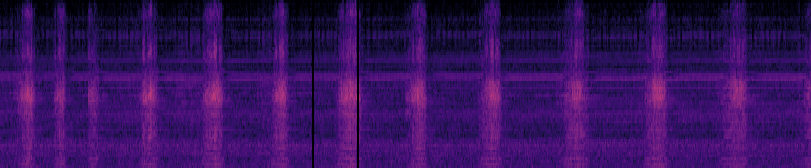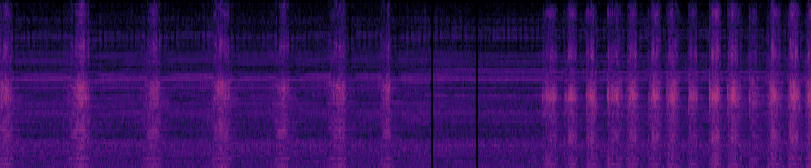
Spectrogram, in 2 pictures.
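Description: Handheld engraving drill grinding into an optical crystal glass block in short, regular rasping strokes over the drill's steady hiss: about one stroke a second at first, quickening to four or five a second near the end.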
